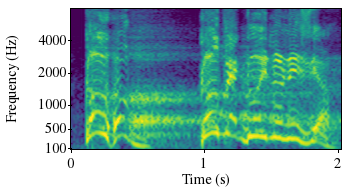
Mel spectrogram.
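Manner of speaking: high, loud heckler's yell; shouting to chase away. Retold or imitated. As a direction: imitate a furious heckler driving someone off. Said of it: "Dia teriak-teriak mengusir".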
